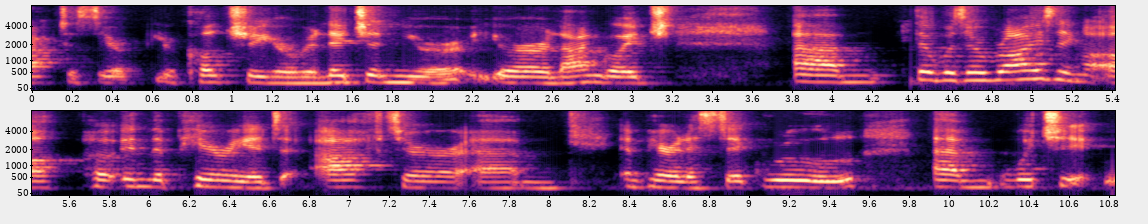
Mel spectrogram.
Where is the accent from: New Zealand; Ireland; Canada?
Ireland; as an Irish woman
